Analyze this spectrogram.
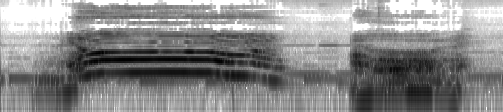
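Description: Alaskan Malamute howling: one long howl whose pitch drops at the end, then a shorter, rougher howl about four seconds in.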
